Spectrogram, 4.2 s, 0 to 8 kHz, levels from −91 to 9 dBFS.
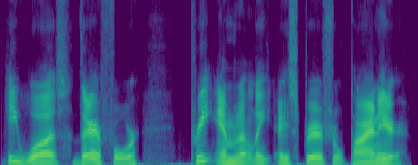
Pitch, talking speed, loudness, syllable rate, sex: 150 Hz, 115 wpm, -18 LUFS, 4.9 syllables/s, male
